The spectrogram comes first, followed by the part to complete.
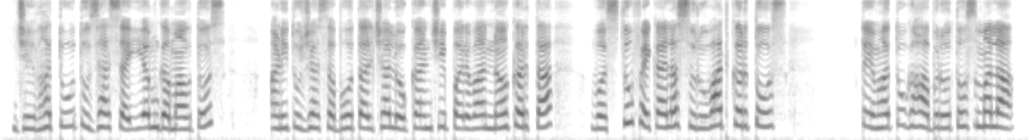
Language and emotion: Marathi, fearful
